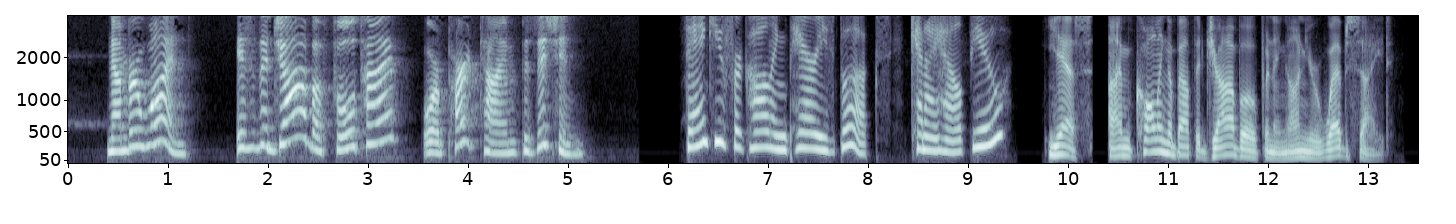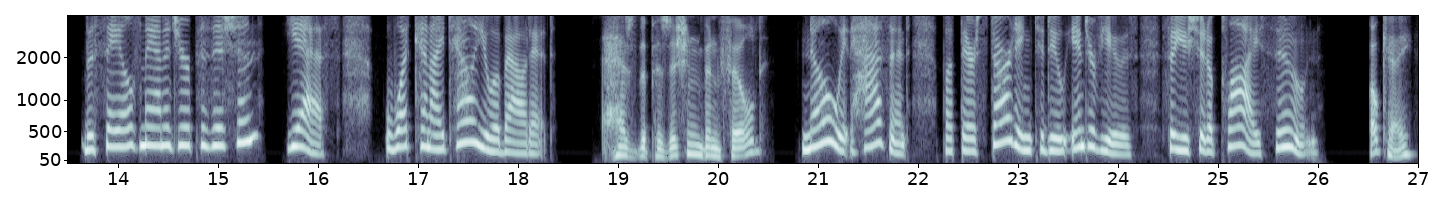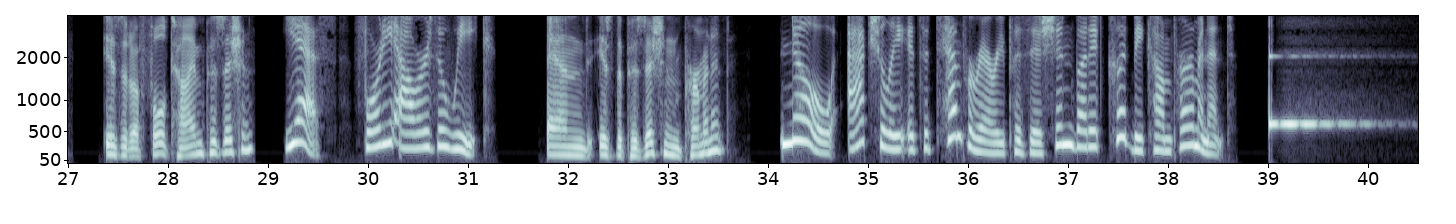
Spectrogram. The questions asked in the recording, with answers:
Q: Number one, is the job a full-time or part-time position?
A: The answer is full-time.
